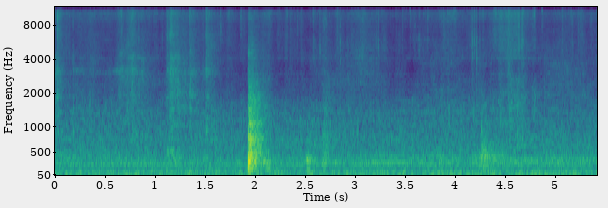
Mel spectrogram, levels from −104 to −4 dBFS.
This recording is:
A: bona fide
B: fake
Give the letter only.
B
